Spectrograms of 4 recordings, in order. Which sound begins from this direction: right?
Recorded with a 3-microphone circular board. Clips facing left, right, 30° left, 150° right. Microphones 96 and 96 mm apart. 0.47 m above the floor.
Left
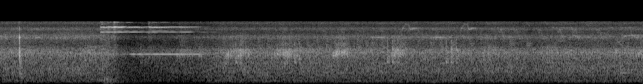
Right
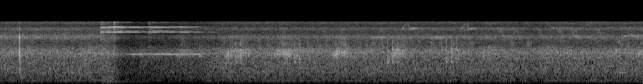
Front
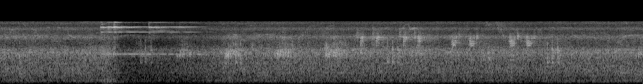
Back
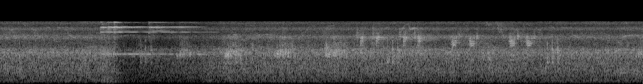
A doorbell, at 1.0 s.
